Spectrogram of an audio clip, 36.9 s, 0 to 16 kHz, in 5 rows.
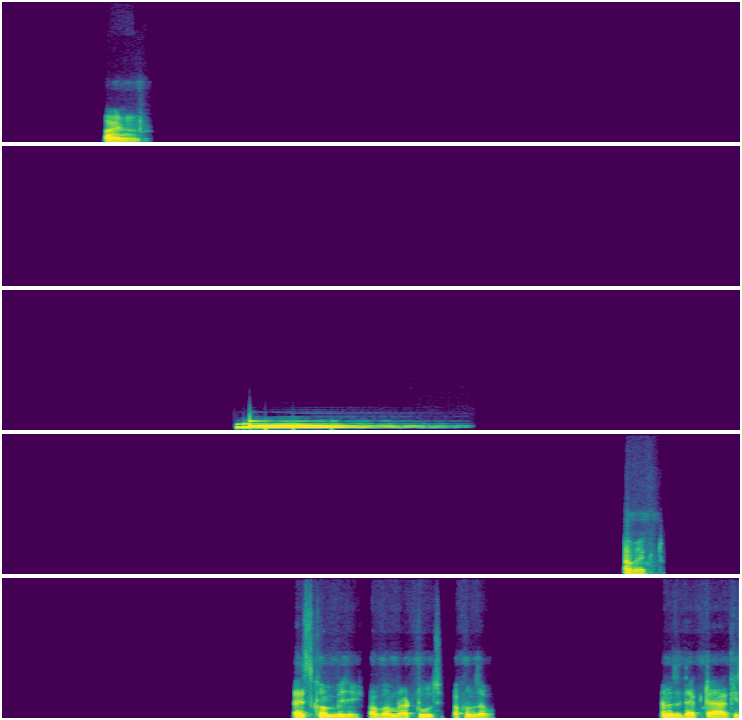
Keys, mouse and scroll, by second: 1.7 ctrl+z, 1.9 ctrl+z, 2.0 ctrl+z, 2.2 ctrl+z, 2.3 ctrl+z, 2.5 ctrl+z, 2.6 ctrl+z, 5.1 ctrl+z, 11.0 ctrl+z, 28.3 ctrl+z.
